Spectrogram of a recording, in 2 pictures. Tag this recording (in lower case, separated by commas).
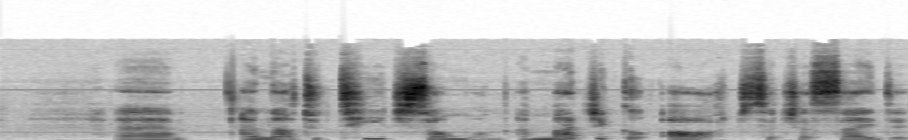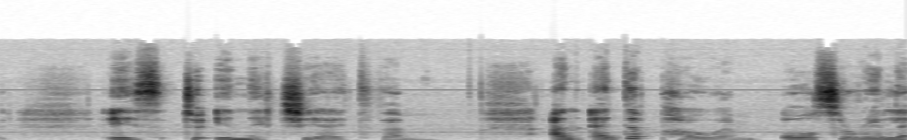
monologue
